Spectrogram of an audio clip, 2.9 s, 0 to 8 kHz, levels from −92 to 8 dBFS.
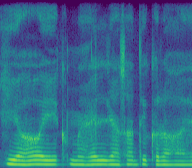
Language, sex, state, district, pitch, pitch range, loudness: Hindi, female, Delhi, New Delhi, 195 Hz, 185-195 Hz, -15 LUFS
